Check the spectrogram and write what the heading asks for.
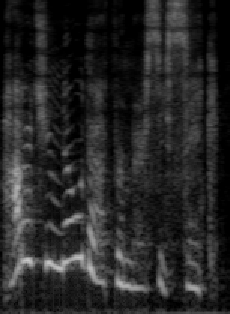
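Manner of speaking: loud, very high shrill astonishment; gasping. A narrator's reading. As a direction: gasp it as a shrill, amazed wife. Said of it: "Missus Potter gasped".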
